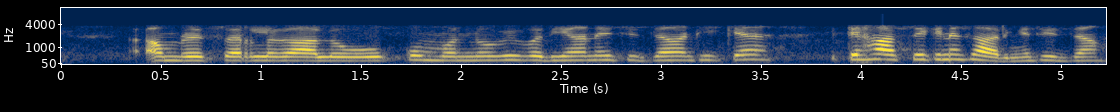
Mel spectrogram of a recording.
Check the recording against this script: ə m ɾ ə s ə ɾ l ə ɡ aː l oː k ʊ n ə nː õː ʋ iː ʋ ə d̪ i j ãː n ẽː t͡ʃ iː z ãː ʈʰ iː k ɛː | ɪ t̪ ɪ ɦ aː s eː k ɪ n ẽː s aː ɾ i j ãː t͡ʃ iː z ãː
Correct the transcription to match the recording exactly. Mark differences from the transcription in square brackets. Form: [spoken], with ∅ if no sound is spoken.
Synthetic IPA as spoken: ə m ɾ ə s ə ɾ l ə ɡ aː l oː k ʊ [m] ə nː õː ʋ iː ʋ ə d̪ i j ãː n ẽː t͡ʃ iː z ãː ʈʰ iː k ɛː | ɪ t̪ ɪ ɦ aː s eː k ɪ n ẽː s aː ɾ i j ãː t͡ʃ iː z ãː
